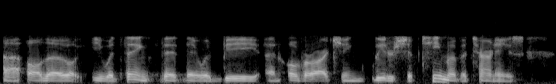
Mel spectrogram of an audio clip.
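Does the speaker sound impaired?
No.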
